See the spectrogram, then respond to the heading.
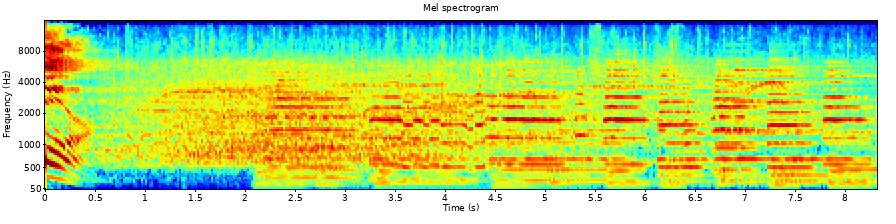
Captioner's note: cheers and applause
